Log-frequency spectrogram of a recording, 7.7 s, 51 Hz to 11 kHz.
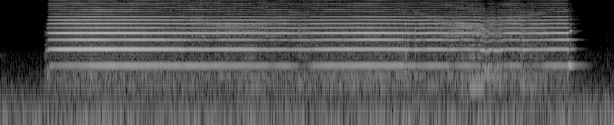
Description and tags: overall quality of single note - violin - E5
Part of the Good-sounds dataset of monophonic instrumental sounds.
instrument::violin
note::E
octave::5
midi note::64
good-sounds-id::2457
Intentionally played as an example of bad-timbre-errors
neumann-U87, good-sounds, multisample, violin, single-note, E5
